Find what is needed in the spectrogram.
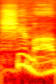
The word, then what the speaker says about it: Shema: It's spelled S-H-E-M-A. It looks like Shema, but it's pronounced Shema.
